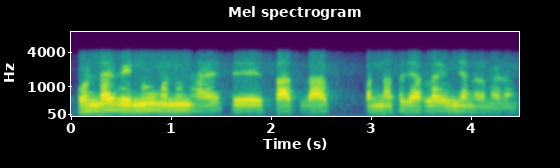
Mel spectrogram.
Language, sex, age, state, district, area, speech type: Marathi, male, 45-60, Maharashtra, Nagpur, urban, conversation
